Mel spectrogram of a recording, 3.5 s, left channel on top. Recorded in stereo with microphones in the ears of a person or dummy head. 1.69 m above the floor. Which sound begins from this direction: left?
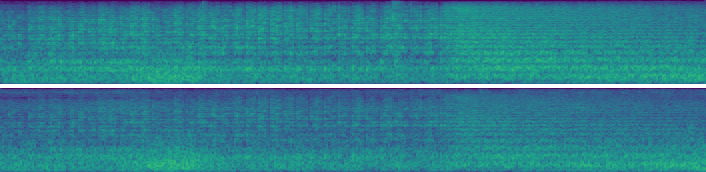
An aircraft, at 0.0 s.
